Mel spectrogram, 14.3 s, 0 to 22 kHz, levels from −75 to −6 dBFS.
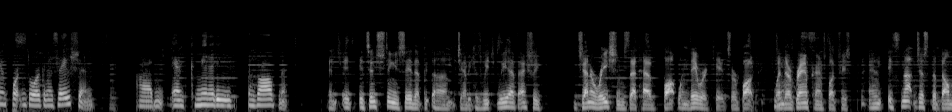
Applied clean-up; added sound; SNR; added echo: neural mask model RNNoise.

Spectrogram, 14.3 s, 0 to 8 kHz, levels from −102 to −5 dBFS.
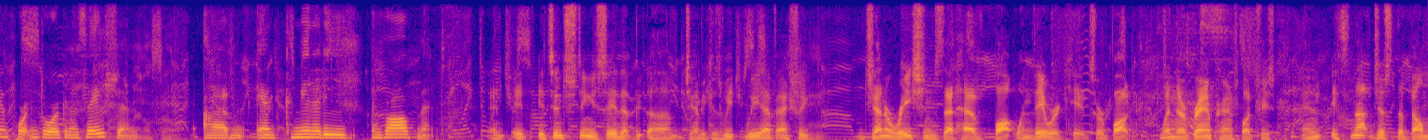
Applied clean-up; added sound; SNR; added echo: none; none; none; none.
